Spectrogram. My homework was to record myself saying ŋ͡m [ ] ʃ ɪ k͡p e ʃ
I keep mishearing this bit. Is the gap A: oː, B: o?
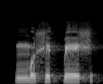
B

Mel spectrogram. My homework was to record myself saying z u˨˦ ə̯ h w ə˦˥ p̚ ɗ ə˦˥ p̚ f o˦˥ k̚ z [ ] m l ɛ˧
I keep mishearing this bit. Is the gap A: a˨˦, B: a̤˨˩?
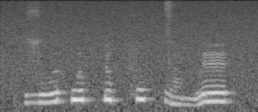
B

